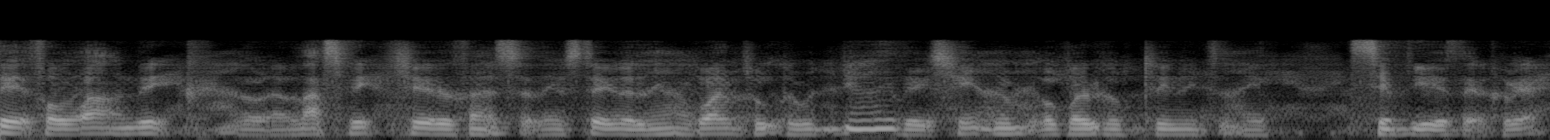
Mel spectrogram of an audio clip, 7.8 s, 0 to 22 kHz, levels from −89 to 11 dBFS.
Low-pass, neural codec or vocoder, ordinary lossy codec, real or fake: none; codec, 16 kHz, 0.5 kbps, FreqCodec, larger model; none; fake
